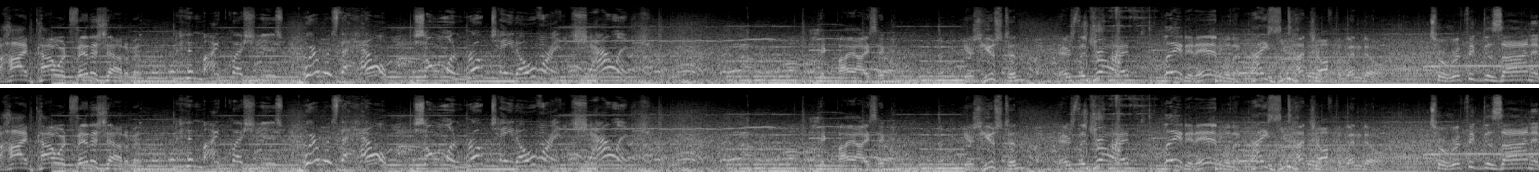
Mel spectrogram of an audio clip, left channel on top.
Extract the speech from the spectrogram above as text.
high-powered finish out of it. And my question is, where was the help? Someone rotate over and challenge. Picked by Isaac. Here's Houston. There's the drive. Laid it in with a nice touch off the window. Terrific design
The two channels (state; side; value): identical; both; correlation 1.00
